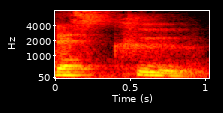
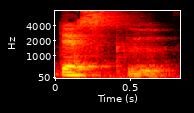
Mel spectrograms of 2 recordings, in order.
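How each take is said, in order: The two takes are said the same way.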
